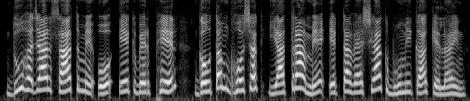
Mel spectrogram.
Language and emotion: Maithili, neutral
